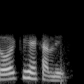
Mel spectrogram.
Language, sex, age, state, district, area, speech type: Assamese, female, 30-45, Assam, Lakhimpur, rural, conversation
